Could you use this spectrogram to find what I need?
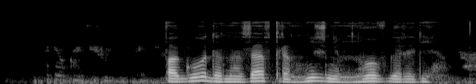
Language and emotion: Russian, neutral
